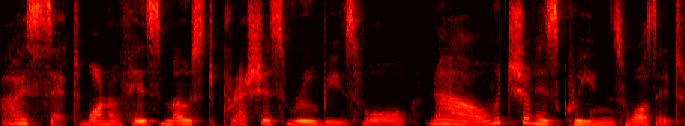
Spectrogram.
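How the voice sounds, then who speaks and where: In a very clean recording with a silent background, a woman uses a put-on character voice at a medium pitch, speaking at a fairly slow pace with ordinary pitch variation. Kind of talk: period Tudor speech. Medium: read story. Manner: musing, digressive.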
